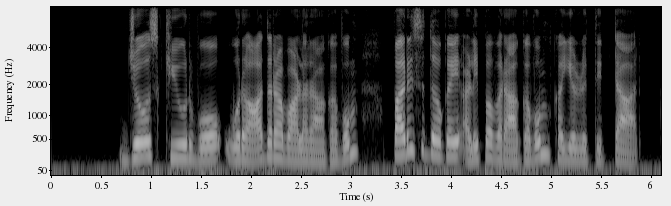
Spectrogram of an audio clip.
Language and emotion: Tamil, neutral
